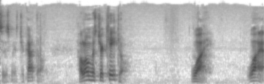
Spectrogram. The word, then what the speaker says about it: Kato: Kato. Okay, Kato is K-A-T-O. So I say, John, this is Mr. Kato. Hello, Mr. Kato. Why? Why? I just finished saying Kato, and yet he says Kato, because on the card it says K-A-T-O.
